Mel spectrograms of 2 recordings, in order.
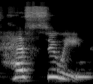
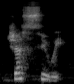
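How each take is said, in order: First: The name begins with an H sound. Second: The name begins with a J sound. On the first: The speaker calls it right. "her name is pronounced Hesui" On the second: The speaker calls it wrong. "I knew I was pronouncing it wrong this whole time"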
